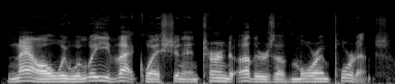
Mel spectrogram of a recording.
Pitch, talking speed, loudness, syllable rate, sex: 135 Hz, 195 wpm, -17 LUFS, 5.2 syllables/s, male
